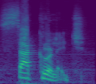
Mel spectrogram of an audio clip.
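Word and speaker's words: sacrilege: जी हां, प्रोनाउंसिएशन है सैक्रिलेज, right.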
